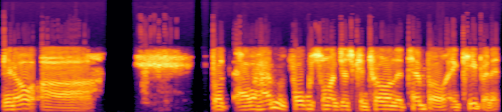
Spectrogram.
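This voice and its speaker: A man being interviewed as a boxing trainer over a video call, talking in a relaxed way with many "you know"s. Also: mid-range voice, moderate pace, dry recording. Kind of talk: casual remote interview. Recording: tinny phone-like call audio.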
